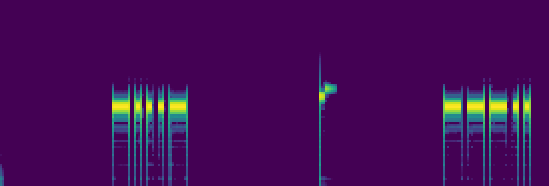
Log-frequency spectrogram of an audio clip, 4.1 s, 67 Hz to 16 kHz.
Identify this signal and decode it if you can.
Morse code, heard as a keyed tone, about 27 wpm, 700 Hz. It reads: <BT> 8
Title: Single Character (Letter:Number:Punctuation:Prosign) 28wpm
